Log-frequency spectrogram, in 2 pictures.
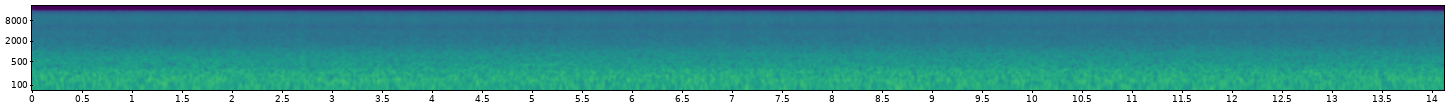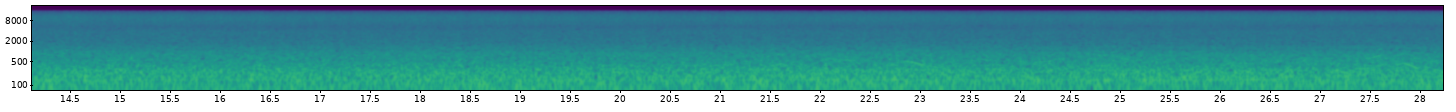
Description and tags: Small waterfall in Norway with kids voices on the background. Recorded with H43.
